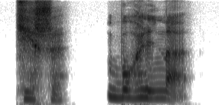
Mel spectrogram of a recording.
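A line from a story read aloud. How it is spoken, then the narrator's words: Whimpering in pain. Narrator (Russian): заскулила Джен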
